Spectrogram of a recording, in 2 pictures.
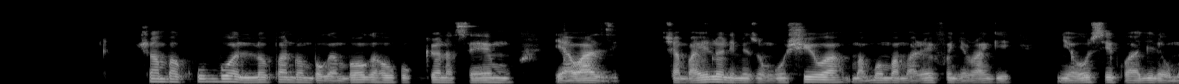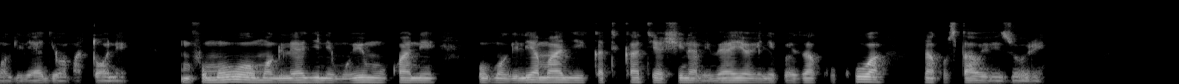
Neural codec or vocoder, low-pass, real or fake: none; 7.2 kHz; real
